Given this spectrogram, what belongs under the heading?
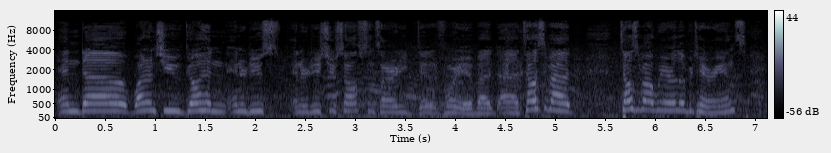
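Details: Adult male speaker; normal speech.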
